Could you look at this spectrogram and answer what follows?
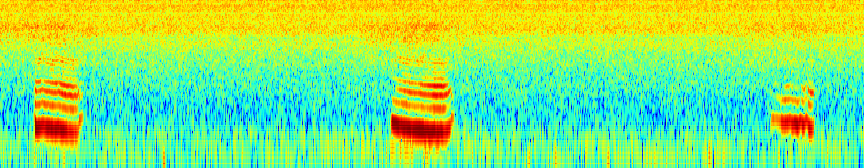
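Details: Sleeping cat snoring: three short, tonal, growly snores spaced several seconds apart, likened to Chewbacca; ordinary harmless snoring.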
